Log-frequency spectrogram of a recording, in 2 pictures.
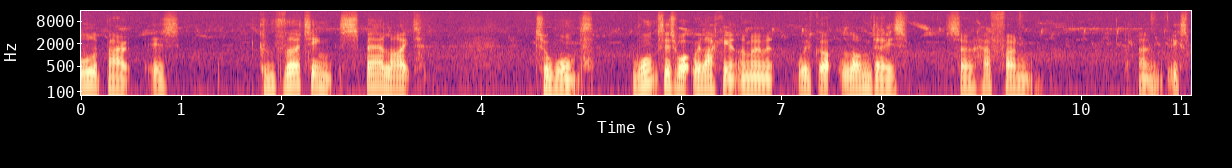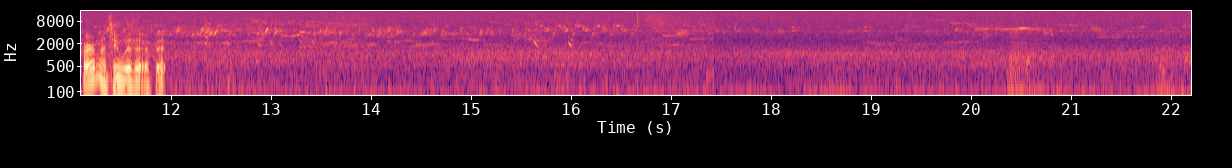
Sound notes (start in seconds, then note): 11.9 birds chirping; 11.9 wind whirring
